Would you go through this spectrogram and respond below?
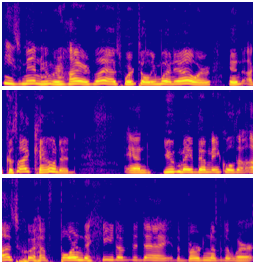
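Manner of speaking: high-pitched, whiny, grumbling, complaining voice. Reading aloud the workers' complaint against the landowner, whiny, grumbly voice. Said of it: "I'm going to read this in a whiny, grumbly voice".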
